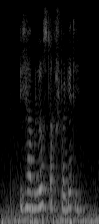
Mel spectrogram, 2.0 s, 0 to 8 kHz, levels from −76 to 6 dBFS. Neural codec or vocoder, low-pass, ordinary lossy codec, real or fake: none; 7.2 kHz; Opus, 32 kbps; real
